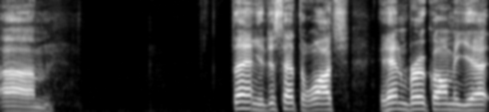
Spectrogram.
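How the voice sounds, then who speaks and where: In a very clean recording with a silent background and a dry, close sound with no echo, a man speaks at a fairly slow pace with a high pitch, a bright, sharp tone and lively intonation. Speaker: chainsaw carver. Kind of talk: livestream chat while carving.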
